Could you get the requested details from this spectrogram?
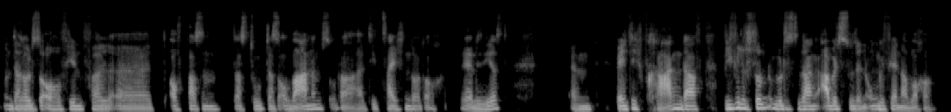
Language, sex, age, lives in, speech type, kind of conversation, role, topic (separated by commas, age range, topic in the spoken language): German, male, 25-29, Germany, conversation, advice, advisor, Wie setze ich klare Grenzen, wenn die Arbeit oft in meine Freizeit hineinragt?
